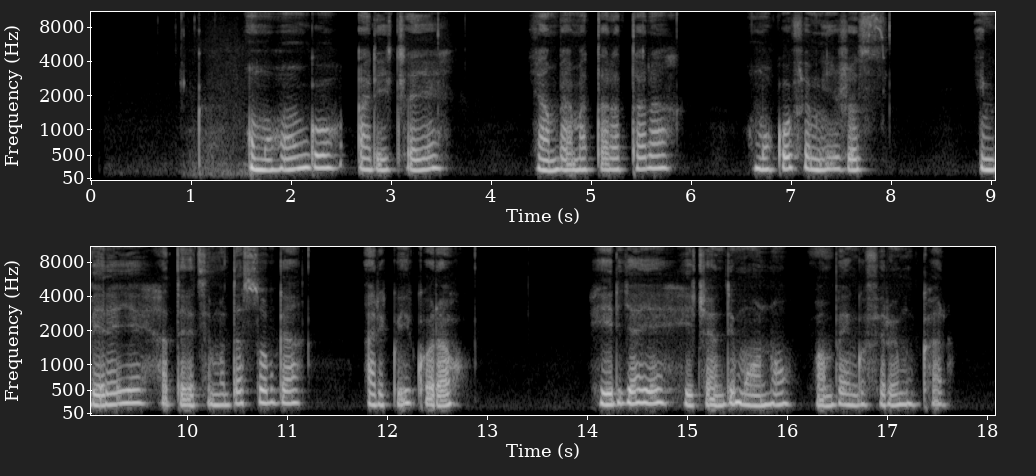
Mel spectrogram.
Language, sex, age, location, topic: Kinyarwanda, female, 25-35, Kigali, government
